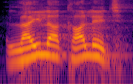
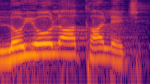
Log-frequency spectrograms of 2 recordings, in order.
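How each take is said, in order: First: The name is said as Laila, two syllables. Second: The name is said as Loyola, three syllables. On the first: The speaker calls it wrong. "இது லைலா college அல்ல" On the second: The speaker calls it right. "லோயோலான்னு சொல்லு"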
